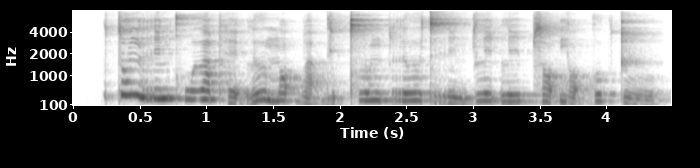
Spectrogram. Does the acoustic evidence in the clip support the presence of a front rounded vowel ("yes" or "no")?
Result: no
